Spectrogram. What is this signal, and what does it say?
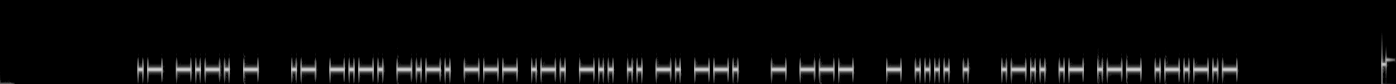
Morse code, heard as a keyed tone, about 25 wpm, 700 Hz. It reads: ACT ACCORDING TO THE LAW.
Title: Sentences from Top 1000 Words - Review Part 4 - 25wpm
